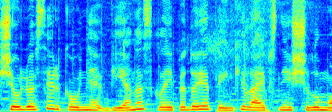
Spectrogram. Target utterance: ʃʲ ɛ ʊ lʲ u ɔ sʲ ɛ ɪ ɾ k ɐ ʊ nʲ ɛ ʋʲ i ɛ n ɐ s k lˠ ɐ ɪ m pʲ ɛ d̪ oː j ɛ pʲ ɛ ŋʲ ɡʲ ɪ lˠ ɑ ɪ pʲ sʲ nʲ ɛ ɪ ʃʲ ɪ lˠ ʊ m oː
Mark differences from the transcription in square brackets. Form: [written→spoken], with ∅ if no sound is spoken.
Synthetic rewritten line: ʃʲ ɛ ʊ lʲ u ɔ sʲ ɛ ɪ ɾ k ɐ ʊ nʲ ɛ ʋʲ i ɛ n ɐ s k lˠ ɐ ɪ [m→∅] pʲ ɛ d̪ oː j ɛ pʲ ɛ ŋʲ [ɡʲ→kʲ] ɪ lˠ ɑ ɪ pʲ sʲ nʲ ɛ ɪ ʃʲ ɪ lˠ ʊ m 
